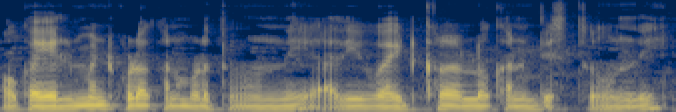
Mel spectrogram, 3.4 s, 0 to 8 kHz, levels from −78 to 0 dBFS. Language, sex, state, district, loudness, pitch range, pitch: Telugu, male, Telangana, Hyderabad, -19 LUFS, 85-95 Hz, 90 Hz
